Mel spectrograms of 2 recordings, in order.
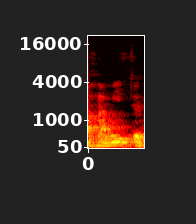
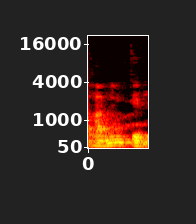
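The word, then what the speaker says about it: حميدٌ: Bacanya ya tetap ila hamidun karena i'rab hikayah. Enggak boleh kamu baca ila hamidin apa? Tetap bacanya ila hamidun majid maring lafaz hamidum majid karena i'rab hikayah.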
